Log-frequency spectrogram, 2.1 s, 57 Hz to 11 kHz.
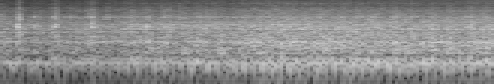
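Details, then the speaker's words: Peugeot 408 2012, 1.6 petrol automatic, 87,000 km, idling, heard at the front belt area: loose irregular tapping; tensioner travel nearly used up, hitting its stop on a stretched drive belt; crankshaft damper also considered. "здесь он уже упирается будь здоров там забит кто стучит демпфер коленвала гонка входит похоже стучит вот этот"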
